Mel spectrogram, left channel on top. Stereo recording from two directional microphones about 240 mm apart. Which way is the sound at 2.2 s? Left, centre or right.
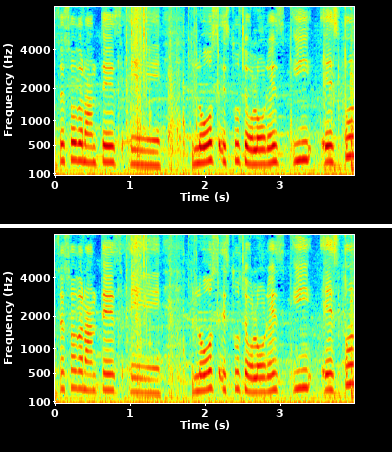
Centre.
